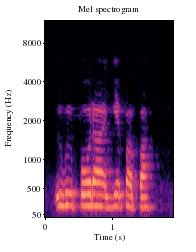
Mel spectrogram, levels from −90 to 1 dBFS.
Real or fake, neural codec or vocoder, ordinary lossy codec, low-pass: real; none; MP3, 64 kbps; 7.2 kHz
